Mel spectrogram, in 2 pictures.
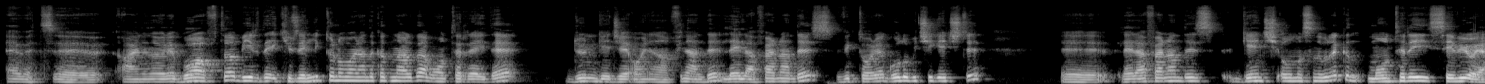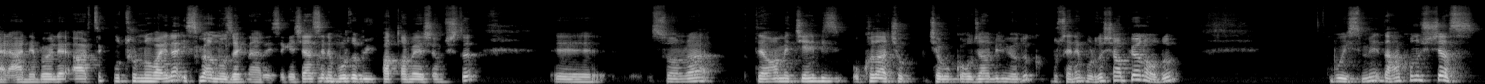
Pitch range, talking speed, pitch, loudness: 125-165 Hz, 130 wpm, 145 Hz, -19 LUFS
